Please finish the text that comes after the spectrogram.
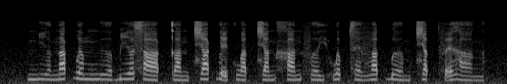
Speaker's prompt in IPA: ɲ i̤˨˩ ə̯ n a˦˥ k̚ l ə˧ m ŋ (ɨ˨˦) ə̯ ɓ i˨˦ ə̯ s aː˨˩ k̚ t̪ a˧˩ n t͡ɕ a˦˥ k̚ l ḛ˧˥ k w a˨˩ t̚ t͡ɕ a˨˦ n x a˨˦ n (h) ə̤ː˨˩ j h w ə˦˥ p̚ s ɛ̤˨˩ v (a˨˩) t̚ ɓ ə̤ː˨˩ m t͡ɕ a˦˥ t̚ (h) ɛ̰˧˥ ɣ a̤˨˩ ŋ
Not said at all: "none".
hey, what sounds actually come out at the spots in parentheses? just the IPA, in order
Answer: ɨ̤˨˩, f, a˦˥, f

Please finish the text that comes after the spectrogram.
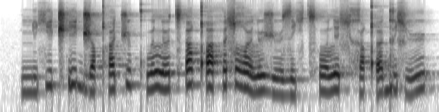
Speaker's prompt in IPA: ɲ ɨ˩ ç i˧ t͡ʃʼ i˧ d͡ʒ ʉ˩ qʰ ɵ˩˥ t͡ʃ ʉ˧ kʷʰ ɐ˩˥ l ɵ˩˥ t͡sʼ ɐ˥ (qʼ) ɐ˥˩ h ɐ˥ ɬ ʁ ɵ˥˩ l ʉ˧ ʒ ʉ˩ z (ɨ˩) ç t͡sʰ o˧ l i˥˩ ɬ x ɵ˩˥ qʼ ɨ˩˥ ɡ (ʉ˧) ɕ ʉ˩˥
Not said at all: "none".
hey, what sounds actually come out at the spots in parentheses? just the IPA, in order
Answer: qʼ, i˩, ɨ˧

